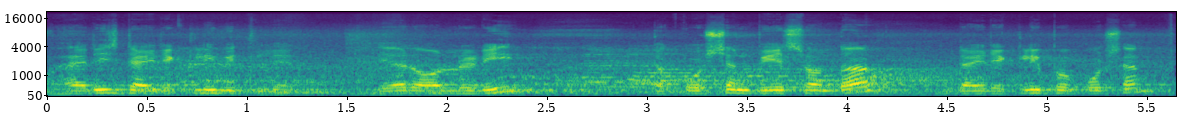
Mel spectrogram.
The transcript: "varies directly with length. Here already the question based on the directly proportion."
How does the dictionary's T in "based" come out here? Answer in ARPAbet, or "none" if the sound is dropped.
none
